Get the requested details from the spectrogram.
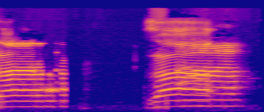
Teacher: জিহ্বার আগা সামনের নিচের দুই দাঁতের আগার সঙ্গে লাগিয়ে উচ্চারিত হয়।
